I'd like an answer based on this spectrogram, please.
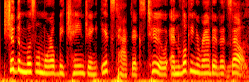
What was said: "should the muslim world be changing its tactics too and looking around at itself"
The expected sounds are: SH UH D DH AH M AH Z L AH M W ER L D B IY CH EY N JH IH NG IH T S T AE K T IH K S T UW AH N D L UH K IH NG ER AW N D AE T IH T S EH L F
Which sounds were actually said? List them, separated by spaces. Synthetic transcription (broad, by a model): SH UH D DH AH M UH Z L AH M W ER L D B IY CH EY N JH IH NG IH T S T AE K T IH K S T UW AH N L UH K IH NG ER AW N D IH T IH T S EH L F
